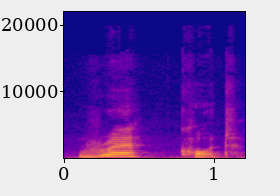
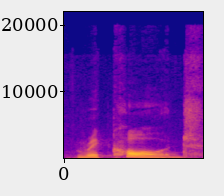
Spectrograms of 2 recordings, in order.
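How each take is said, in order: First: The stress is on the first syllable. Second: The stress is on the second syllable. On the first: It names a thing. "the noun is always stressed on the first syllable" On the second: It names an action. "the verb is record"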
